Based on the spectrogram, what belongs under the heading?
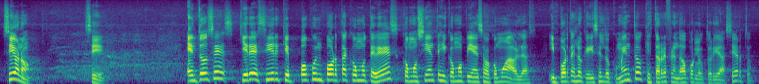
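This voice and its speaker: Bright-voiced Venezuelan-born man preaching. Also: a little high, normal speed. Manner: lively, questions the audience, repeats phrases for emphasis. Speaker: preacher giving testimony. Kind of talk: sermon testimony to a congregation. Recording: long hall reverb.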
